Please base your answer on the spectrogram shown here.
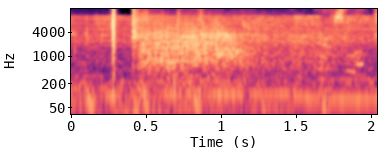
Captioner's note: gunshot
